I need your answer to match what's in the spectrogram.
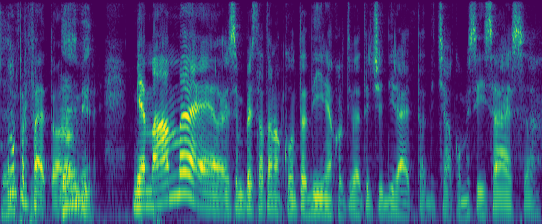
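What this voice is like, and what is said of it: Strong regional Italian accent. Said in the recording (Italian): “accento come il nostro, piuttosto marcato ... questo accento profondo”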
